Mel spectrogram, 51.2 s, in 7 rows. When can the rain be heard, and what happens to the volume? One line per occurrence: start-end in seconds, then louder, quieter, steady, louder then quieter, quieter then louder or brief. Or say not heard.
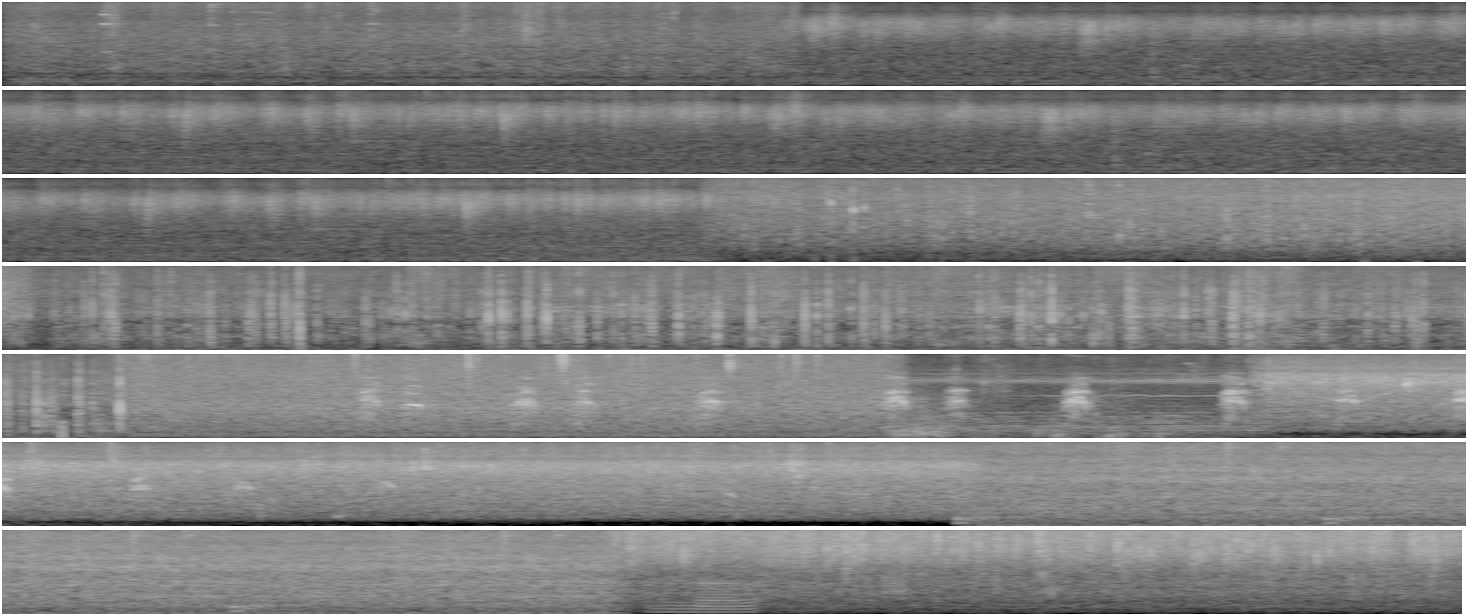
0.0-51.1 louder.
